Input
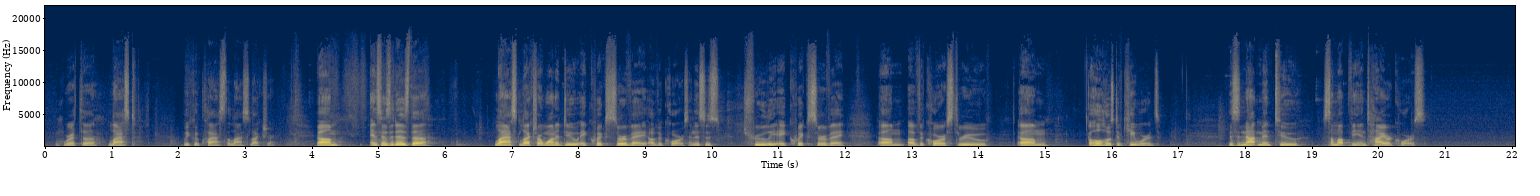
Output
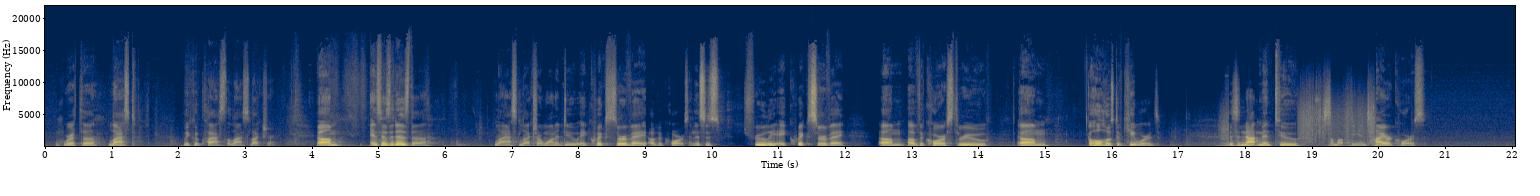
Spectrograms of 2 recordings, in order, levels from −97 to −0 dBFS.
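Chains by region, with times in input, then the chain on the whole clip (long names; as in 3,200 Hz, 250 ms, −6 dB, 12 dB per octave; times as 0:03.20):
0:02.26–0:04.25: low-shelf EQ 250 Hz −7.5 dB + mains-hum notches 60/120/180/240/300/360 Hz
0:05.52–0:08.30: high-shelf EQ 11,000 Hz −4 dB + downward compressor, threshold −30 dBFS
0:09.01–0:12.57: high-pass filter 150 Hz 6 dB per octave + multiband upward and downward expander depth 100%
0:16.34–0:18.21: low-pass filter 4,200 Hz + background raised ahead of every attack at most 130 dB per second
0:18.79–0:19.97: spike at every zero crossing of −22 dBFS + low-pass filter 5,200 Hz 24 dB per octave + downward compressor 4 to 1, threshold −32 dBFS
whole clip: no processing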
